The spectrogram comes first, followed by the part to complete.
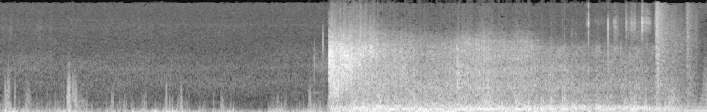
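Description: Wind buffeting the microphone, then about five seconds in a sudden, very loud, deep explosion-like rumble that holds steady until the end.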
